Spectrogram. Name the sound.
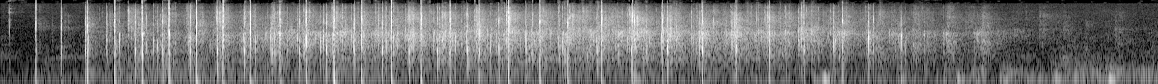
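graduation audience applause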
